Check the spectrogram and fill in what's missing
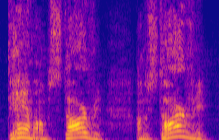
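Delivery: loud hungry groan of a complaint; loud, hammed-up hunger complaint; mock starving complaint. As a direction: whine loudly about starving. Imitating feeling hungry.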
